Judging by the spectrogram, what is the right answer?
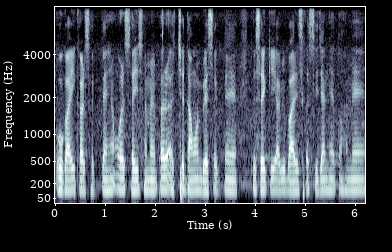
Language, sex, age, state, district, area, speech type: Hindi, male, 30-45, Madhya Pradesh, Harda, urban, spontaneous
